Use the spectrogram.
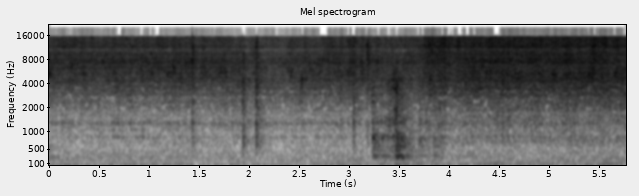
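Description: A tempering of sesame seeds, green chili pieces and curry leaves for sev khamani sizzles in hot oil with a steady crackling hiss. A few sharp spoon scrapes and clicks from stirring break through it, and no one speaks.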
